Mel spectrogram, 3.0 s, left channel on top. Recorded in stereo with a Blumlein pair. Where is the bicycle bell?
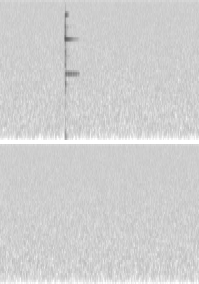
45° left.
